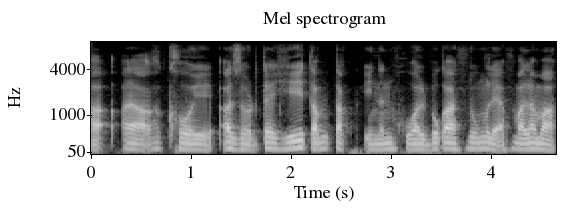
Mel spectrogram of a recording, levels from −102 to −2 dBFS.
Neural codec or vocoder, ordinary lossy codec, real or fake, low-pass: none; none; real; none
